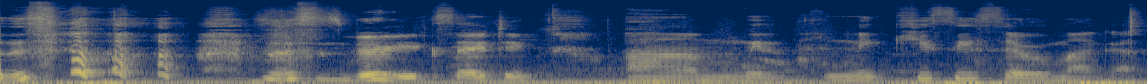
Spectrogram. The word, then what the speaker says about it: Nikissi Serumaga: With Nikissi Serumaga. Correctly pronounced.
